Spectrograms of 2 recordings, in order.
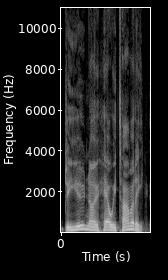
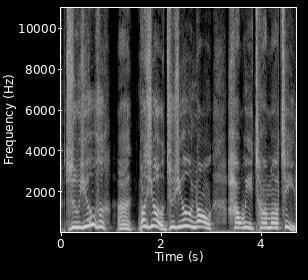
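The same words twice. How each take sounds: First: Said in the usual way. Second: Put-on high, drawn-out French-accented English. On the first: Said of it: "Mate, he's saying". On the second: French stranger asks the touring players, high slow French accent. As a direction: imitate a Frenchman labouring through English. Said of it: "in his French accent".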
